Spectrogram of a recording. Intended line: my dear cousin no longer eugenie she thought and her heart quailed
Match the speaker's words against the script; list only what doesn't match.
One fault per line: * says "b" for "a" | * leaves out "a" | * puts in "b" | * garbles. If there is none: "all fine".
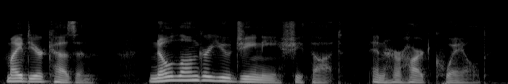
all fine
